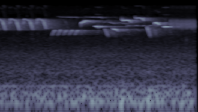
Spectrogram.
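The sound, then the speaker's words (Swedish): A Eurasian wren sings in spring, a rapid, high-pitched torrent of trills and chattering notes, loud, continuous throughout over a low background rumble. “Och gärdsmyggen är ju”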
